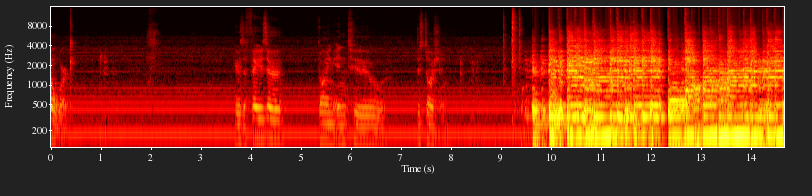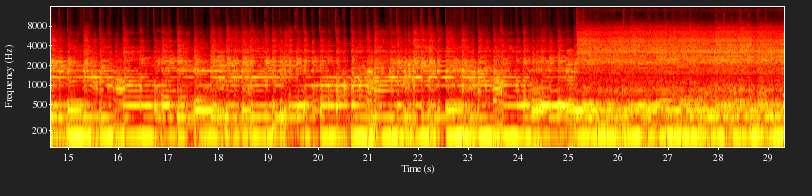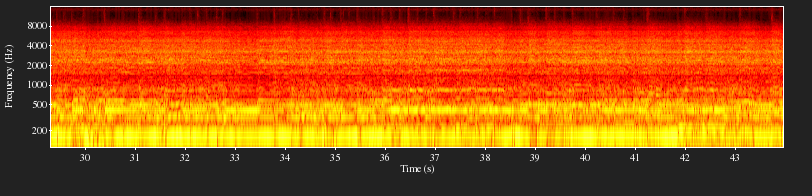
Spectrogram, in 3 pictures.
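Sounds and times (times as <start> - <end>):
distorted electric guitar: 9.1 - 43.9.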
